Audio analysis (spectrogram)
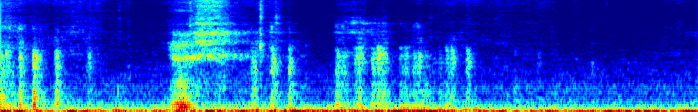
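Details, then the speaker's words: Irregular light clicks and knocks over low road rumble as the front wheel is turned; suspected loose front suspension part, being checked for grease leaking, cause not confirmed. "I hear clicking you can hear it clicking that's it"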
